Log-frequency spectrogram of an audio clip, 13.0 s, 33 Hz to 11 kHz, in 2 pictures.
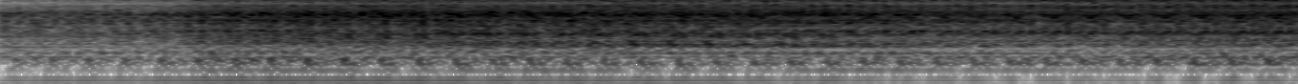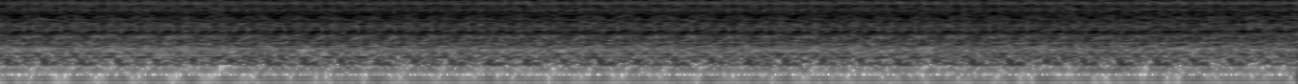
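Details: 1995 Ford F250 7.3 Powerstroke, about 180,000 miles, stock, Royal Purple oil, started after a glow plug cycle: steady diesel clatter at idle with a loud, even exhaust note, no smoke or check engine lights; healthy idle.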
